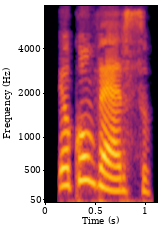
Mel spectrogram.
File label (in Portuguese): "eu converso", portugues; conversar; portugues/verbos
